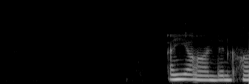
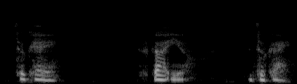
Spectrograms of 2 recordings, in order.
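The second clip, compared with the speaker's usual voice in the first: quiet, tender comfort; soft reassurance; 6 dB quieter, faster than usual. A narrator's reading. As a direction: murmur it like holding someone. Holding him as he cries.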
